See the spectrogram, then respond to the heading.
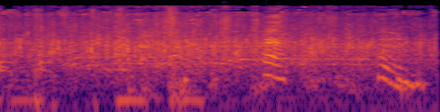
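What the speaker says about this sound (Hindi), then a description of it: "तालियां बजाओ" Crowd applause at a village gathering with an agriculture officer and veterinary doctor present. Moderate, continuous clapping runs throughout, with voices talking underneath and a few brief higher calls.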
